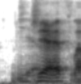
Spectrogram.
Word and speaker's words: GIF: GIF, like the peanut butter. – And not GIF.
